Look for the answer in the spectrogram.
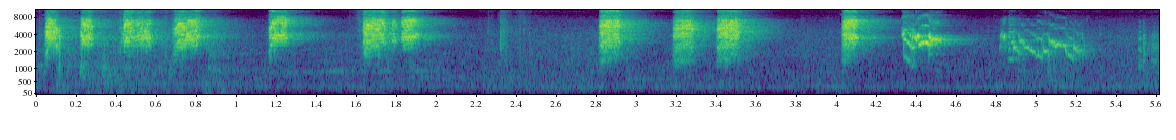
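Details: Lively pet budgerigars while one bathes: irregular streams of sharp, high chirps, some paired in quick succession, closing with buzzy, scratchy warbles.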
